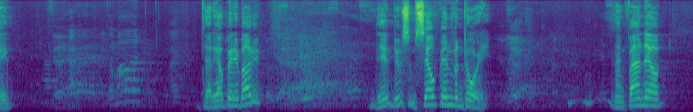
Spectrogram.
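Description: An elderly man preaches with emphasis through a microphone in a large room.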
